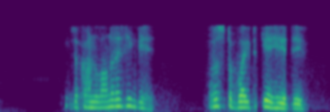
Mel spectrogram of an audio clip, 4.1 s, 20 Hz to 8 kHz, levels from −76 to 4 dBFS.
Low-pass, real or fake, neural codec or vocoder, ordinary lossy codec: 7.2 kHz; fake; codec, 16 kHz in and 24 kHz out, 0.6 kbps, FocalCodec, streaming, 4096 codes; AAC, 16 kbps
